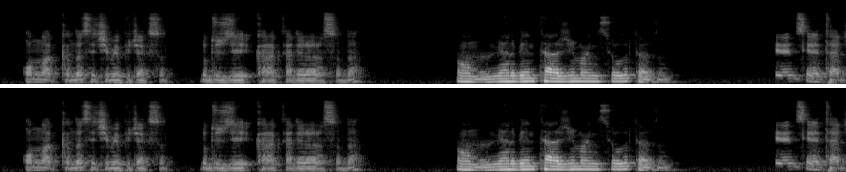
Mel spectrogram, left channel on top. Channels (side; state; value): both; identical; correlation 1.00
